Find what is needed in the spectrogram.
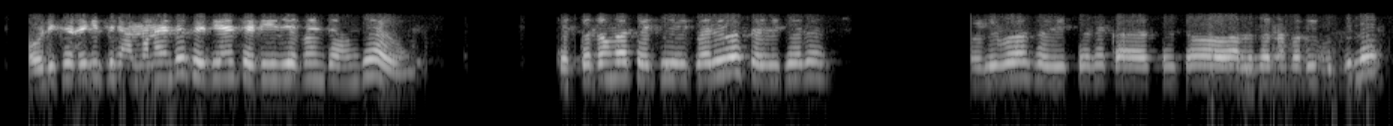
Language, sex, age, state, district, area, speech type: Odia, female, 60+, Odisha, Jharsuguda, rural, conversation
